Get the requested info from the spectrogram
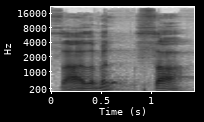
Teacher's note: یاد رہے سا زبر سا پڑھنا ہے ہم نے، سا کی آواز نہ آئے، تو سا زبر سا نہیں ہوتا، سا زبر سا، بغیر سیٹی کے اسے ادا کرنا ہوتا ہے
